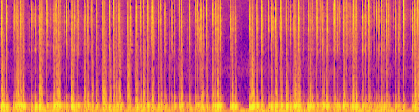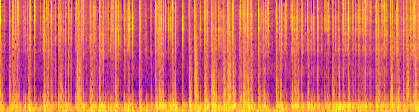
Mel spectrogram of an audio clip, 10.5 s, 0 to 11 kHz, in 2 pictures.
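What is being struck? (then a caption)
Metal mesh microphone grille. Long nails scratch and tap the bare black metal mesh grille of a condenser microphone. A dense, continuous stream of quick taps and scratches sounds close and boomy, with most energy in the low range and a steady hum near 200 Hz, and very little bright content.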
